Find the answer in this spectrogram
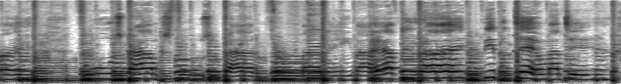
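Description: Acoustic guitar strummed as accompaniment to a man singing.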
